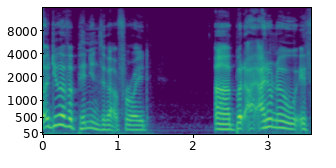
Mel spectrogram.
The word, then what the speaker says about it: Freud: norm I'm surprised that Americans say Freud properly not fruit uh yeah maybe it'd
